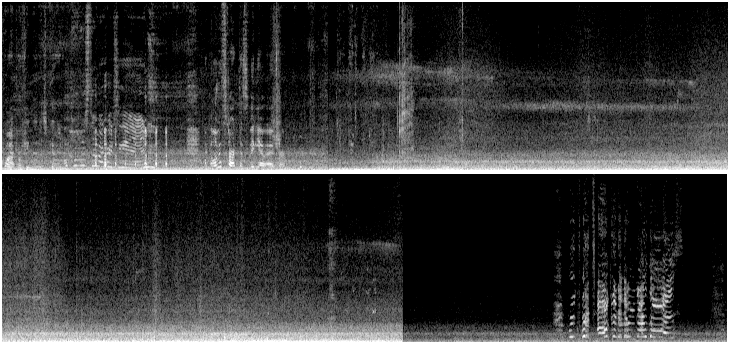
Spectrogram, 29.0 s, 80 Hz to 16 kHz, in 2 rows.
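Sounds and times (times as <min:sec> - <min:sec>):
road and engine rumble: 0:00.0 - 0:29.0.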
